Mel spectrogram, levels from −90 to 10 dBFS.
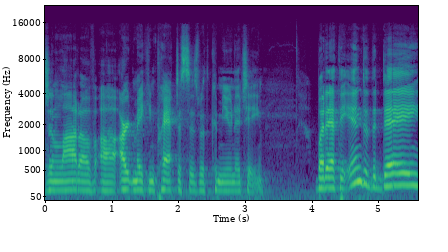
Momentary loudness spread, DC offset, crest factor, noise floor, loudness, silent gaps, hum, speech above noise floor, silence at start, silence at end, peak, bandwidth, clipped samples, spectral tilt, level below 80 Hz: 12 LU; under 0.1%; 18 dB; -50 dBFS; -19 LUFS; none; none; 31 dB; 0 s; 0 s; -2 dBFS; 15 kHz; under 0.1%; -4 dB/octave; -46 dBFS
